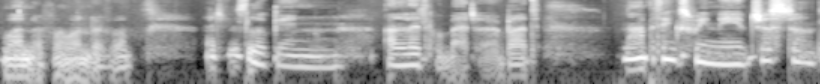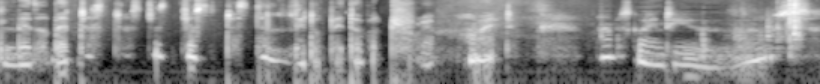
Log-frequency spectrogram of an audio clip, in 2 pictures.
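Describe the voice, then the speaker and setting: Woman as a croaky whispering goblin overlord. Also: medium pitch, very animated, takes it slowly, dry recording, full character voice. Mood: fussy, pleased. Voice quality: breathy, croaky, raspy whisper. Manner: refers to self in third person, repeats words, fussing. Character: bossy, eccentric, self-important goblin overlord, cheerfully chaotic. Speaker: ASMR roleplay performer. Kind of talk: soft-spoken ASMR personal attention roleplay. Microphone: close, dry ASMR microphone.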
